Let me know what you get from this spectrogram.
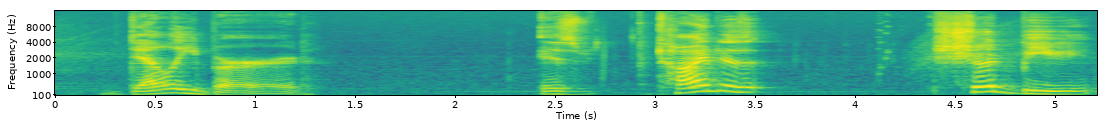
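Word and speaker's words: Delibird: I saw something and it said Deli Bird. is kind of should be not necessarily is supposed to be but it should be pronounced delivered like delivered and I was like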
